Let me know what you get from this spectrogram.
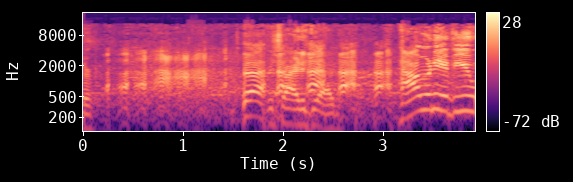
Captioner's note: laughing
